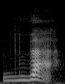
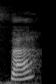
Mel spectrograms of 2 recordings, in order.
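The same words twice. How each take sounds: First: 'the' with a voiced th. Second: 'tha' with a voiceless th; tha as in three. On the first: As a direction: say 'the' like the start of 'that'. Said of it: "the is more like that". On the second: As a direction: say 'tha' like the start of 'three'. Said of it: "tha is like three". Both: Shown as a demonstration.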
